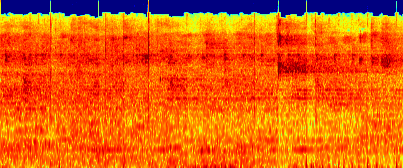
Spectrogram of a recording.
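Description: Basketball being dribbled on a hardwood gym court, with short high sneaker squeaks about three seconds in and again near the end.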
